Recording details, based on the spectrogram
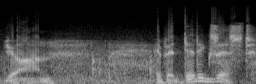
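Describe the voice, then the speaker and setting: A man's voice: deep voice, sing-song, slow pace, exaggerated voice. A man playing a grave, intense scientist given to speculation, theatrical and questioning in old-time radio drama style. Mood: musing, intense. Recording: faintly noisy old radio recording.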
